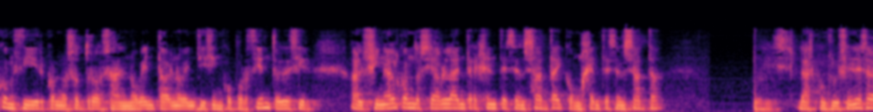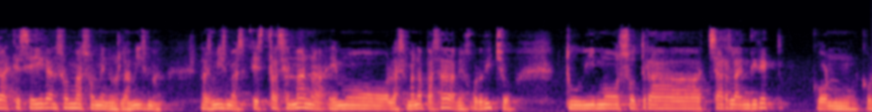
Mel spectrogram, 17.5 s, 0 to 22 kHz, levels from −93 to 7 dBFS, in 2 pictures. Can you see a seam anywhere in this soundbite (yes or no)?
no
